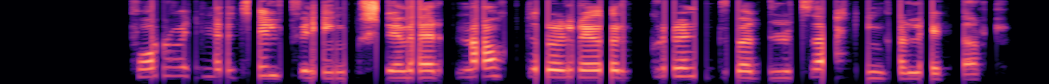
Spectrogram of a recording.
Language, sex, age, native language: Icelandic, male, 18-19, Icelandic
